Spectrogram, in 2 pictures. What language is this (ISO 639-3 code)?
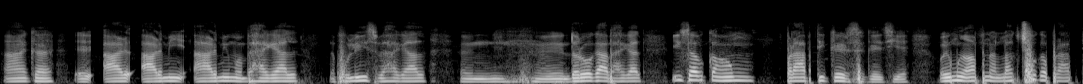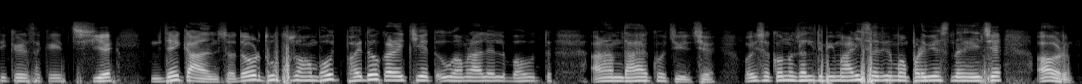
mai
